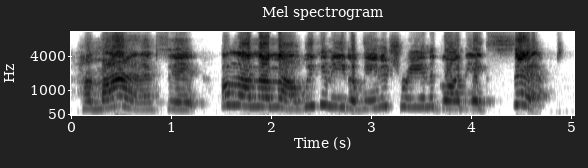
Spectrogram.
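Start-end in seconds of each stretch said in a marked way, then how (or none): 1.5-4.9 high, loud acted objection; raised-pitch correction, hanging on "except"; emphatic protest. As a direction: cut in to set the record straight. Voicing Eve's protest to Satan.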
